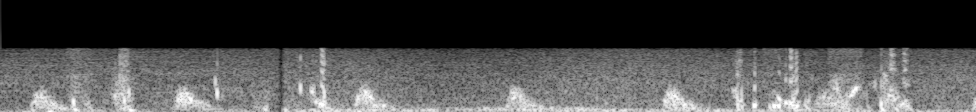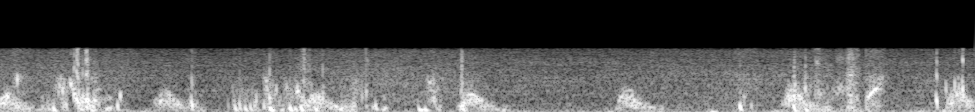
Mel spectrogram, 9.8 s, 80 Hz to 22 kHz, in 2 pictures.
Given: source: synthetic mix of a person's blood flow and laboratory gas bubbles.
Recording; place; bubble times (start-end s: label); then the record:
Doppler ultrasound of blood flow; subclavian vein
0.33-0.48 s: bubbles
0.55-0.72 s: bubbles
1.05-1.12 s: bubbles
1.25-1.36 s: bubbles
1.47-1.70 s: bubbles
3.65-4.09 s: bubbles
4.13-4.58 s: bubbles
4.93-5.04 s: bubbles
5.08-5.53 s: bubbles
5.81-5.92 s: bubbles
6.01-6.53 s: bubbles
6.55-6.83 s: bubbles
6.93-7.11 s: bubbles
7.15-7.26 s: bubbles
8.54-8.68 s: bubbles
8.79-9.31 s: bubbles
9.52-9.73 s: bubbles
From the record:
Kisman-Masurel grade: 233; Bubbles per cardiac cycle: several, 3 to 8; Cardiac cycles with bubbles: 50 to 99%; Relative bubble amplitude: loud (0.450 to 0.775); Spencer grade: 3 (all of the cardiac periods contain showers or single bubble signals, but not dominating or overriding the cardiac motion signals); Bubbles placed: anywhere in the cardiac cycle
